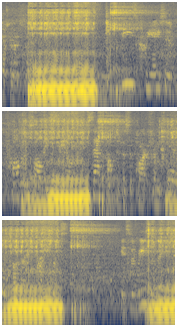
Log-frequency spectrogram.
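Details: Dog fast asleep snoring: loud, buzzing, rattly snores on each in-breath with quieter snuffly out-breaths, steady rhythm about every three seconds.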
